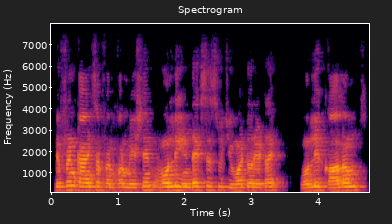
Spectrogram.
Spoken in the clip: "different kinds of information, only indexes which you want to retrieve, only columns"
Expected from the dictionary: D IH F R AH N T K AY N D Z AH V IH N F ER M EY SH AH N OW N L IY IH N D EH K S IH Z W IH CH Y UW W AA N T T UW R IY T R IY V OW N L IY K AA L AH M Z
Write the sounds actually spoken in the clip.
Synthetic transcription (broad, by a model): D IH F R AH N T K AY N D S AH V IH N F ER M EY SH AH N OW N L IY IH N D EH K S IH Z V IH CH Y UW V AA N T T UW R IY T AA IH OW N L IY K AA L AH M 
